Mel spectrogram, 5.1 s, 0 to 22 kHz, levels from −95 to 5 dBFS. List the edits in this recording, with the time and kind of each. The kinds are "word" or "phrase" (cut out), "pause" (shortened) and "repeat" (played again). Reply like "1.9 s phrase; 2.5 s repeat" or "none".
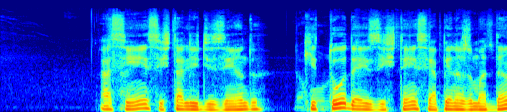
none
